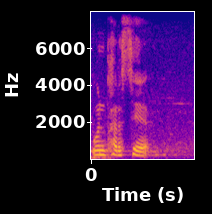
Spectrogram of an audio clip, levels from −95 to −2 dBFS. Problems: constant background noise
